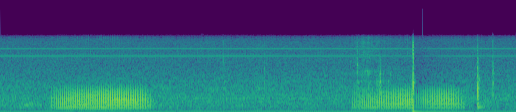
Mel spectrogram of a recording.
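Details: Toffee, a sleeping French bulldog, gives two loud rattly snores about three seconds apart over a faint steady hum: snoring.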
